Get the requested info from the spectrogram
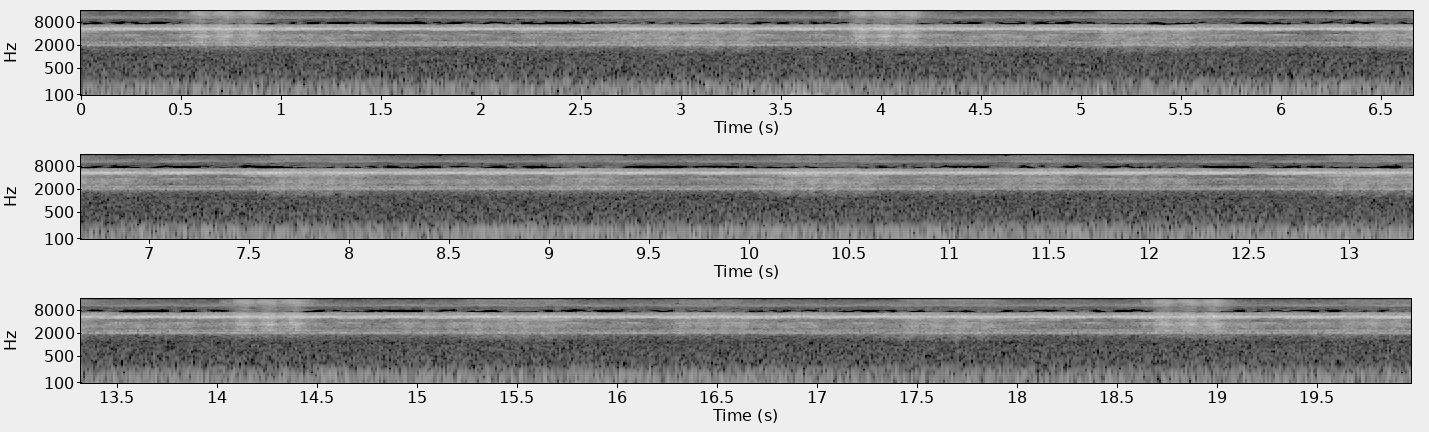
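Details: A summer-night forest chorus of crickets in the countryside: an even, high-pitched trill with a lower ringing band, pulsing every couple of seconds, over a low rumble, and a single short soft thump early on.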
